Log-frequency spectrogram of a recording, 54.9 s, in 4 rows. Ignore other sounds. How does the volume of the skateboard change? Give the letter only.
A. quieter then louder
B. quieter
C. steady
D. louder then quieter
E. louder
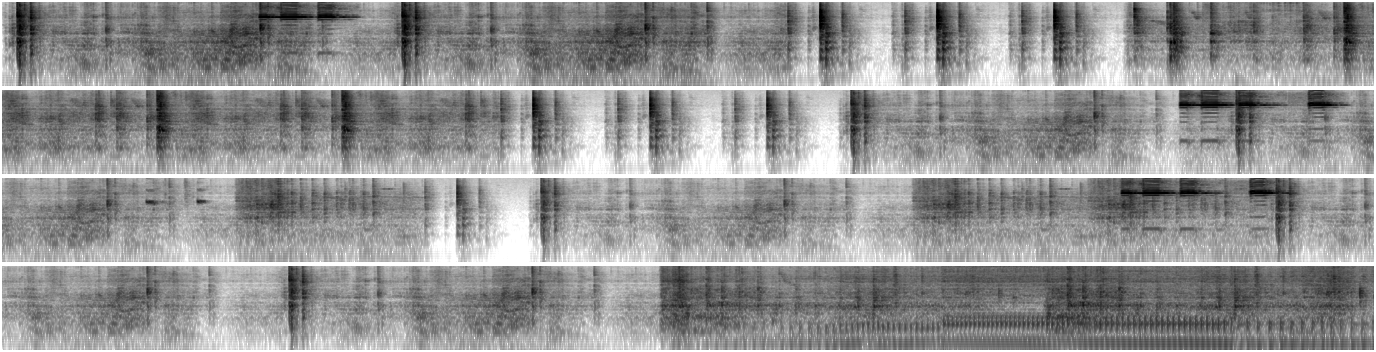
A.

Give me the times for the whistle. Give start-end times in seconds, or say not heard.
28.9-29.5.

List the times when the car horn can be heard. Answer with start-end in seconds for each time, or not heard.
2.5-3.5, 25.5-27.1, 38.6-40.4.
